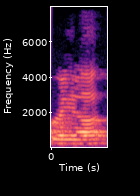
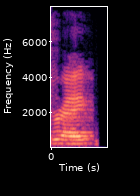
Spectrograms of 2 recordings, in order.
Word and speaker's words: Rea: We've got viomedspa.charlotte, and then we've got viomedspa.rayfarms, and Ray is spelled REA. Okay. For anyone wondering, not Rhea, it's Ray.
